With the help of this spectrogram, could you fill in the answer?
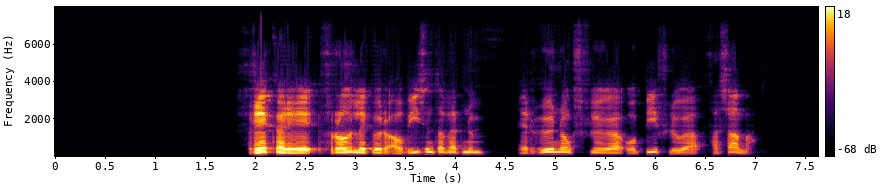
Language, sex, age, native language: Icelandic, male, 40-49, Icelandic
